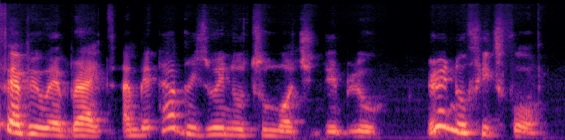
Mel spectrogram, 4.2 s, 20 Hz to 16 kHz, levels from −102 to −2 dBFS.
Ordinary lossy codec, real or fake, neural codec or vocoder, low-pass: none; fake; codec, 44.1 kHz, 7.8 kbps, DAC; 14.4 kHz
